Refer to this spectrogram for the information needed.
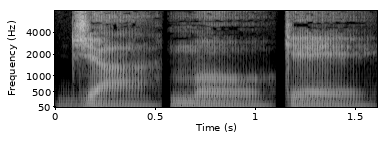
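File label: "jamoke", concatenated syllables; Affixing experiment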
